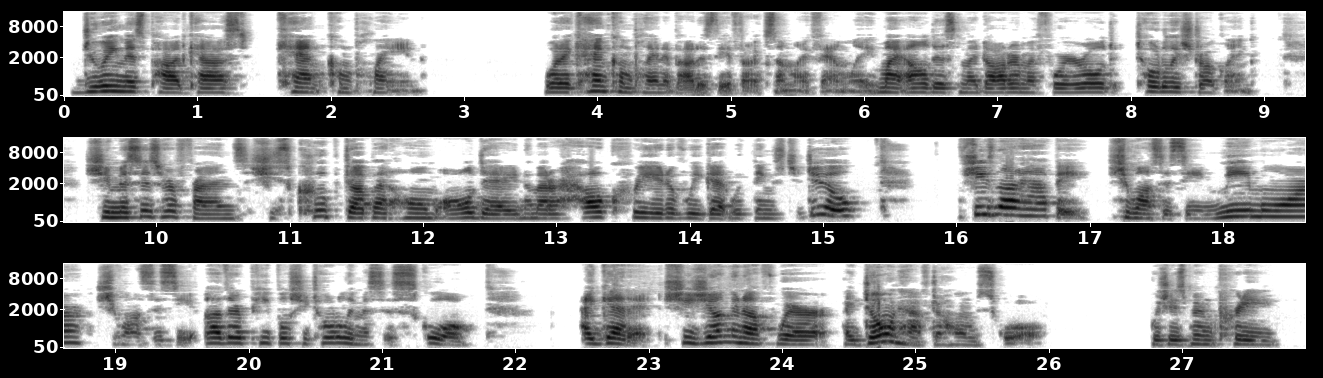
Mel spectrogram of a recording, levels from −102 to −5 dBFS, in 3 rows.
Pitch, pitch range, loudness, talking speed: 215 Hz, 185-245 Hz, -20 LUFS, 175 wpm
